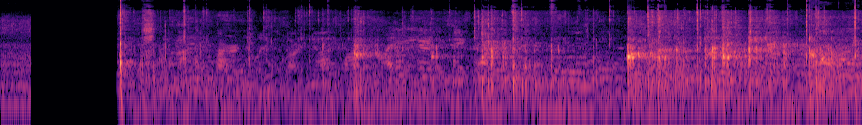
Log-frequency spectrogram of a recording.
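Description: A brief total dropout, then the live sound of a pickleball game: indistinct players' voices with a few sharp pops of paddles hitting the ball, the voices louder near the end.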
